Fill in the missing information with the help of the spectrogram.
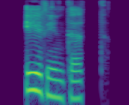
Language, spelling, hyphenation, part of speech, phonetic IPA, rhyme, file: Hungarian, érintett, érin‧tett, verb / adjective / noun, [ˈeːrintɛtː], -ɛtː, Hu-érintett.ogg
- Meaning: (verb) 1. third-person singular indicative past indefinite of érint 2. past participle of érint; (adjective) involved, afflicted, concerned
